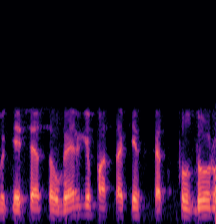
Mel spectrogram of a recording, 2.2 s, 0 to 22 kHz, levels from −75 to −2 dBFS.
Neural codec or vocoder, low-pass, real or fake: vocoder, 24 kHz, 100 mel bands, Vocos; 3.6 kHz; fake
